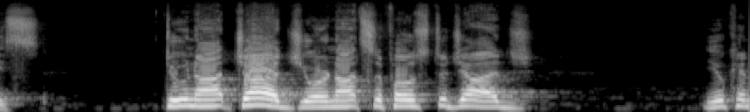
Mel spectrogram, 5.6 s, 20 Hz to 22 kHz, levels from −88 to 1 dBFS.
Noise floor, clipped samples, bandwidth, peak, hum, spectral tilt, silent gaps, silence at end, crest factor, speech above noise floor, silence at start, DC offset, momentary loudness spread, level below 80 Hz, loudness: -73 dBFS; under 0.1%; 17 kHz; -2 dBFS; none; -6 dB/octave; none; 0 s; 14 dB; 58 dB; 0 s; under 0.1%; 14 LU; -78 dBFS; -15 LUFS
